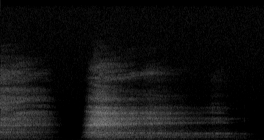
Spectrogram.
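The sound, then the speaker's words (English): A deep breath drawn in before speaking: one long, breathy intake that swells suddenly and then tapers slowly over more than a second, standing alone without talk. “We're going to take a deep breath.”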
